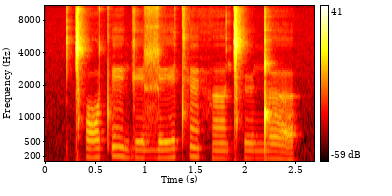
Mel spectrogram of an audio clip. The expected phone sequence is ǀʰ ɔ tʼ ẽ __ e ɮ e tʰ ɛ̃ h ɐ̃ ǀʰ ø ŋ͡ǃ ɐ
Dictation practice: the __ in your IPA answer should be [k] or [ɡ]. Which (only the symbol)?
ɡ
